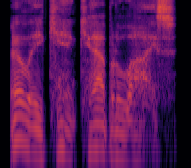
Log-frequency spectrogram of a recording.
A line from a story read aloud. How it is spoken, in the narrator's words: Leo grumbles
